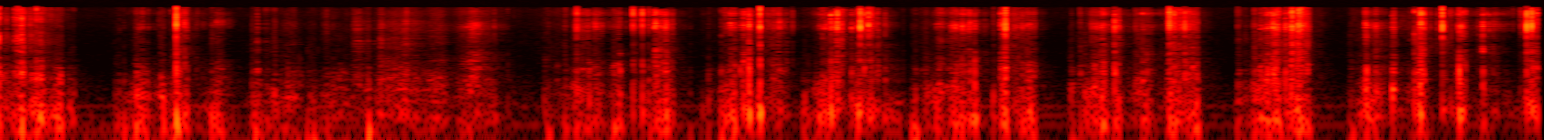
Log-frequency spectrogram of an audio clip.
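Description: A hand-sized, porous yellow synthetic foam sponge with large holes, soft and solid, is held in both hands and scratched with long acrylic nails. The scratching comes in dense bursts of dry, crunchy crackling with bright edges over a soft, low, rustling body, separated by brief pauses. Each scrape dies away almost instantly with no ringing.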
